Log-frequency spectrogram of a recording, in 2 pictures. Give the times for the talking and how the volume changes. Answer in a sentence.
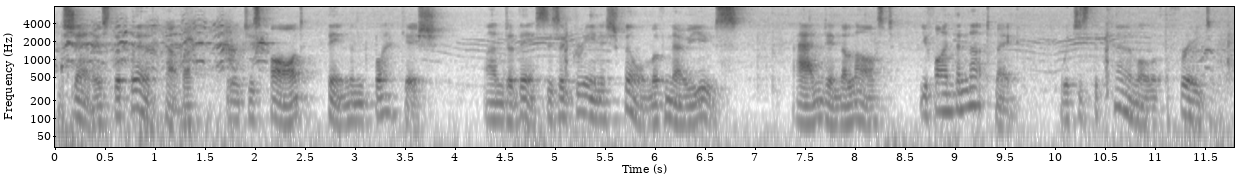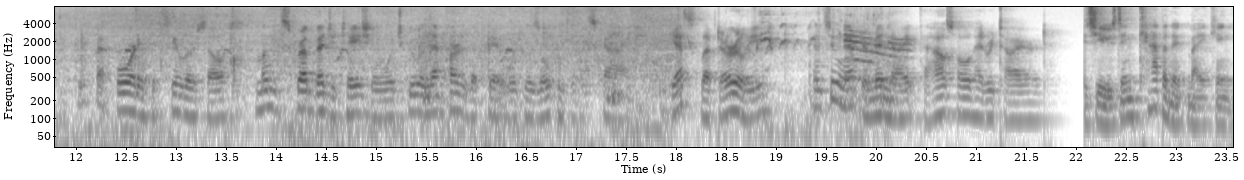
You can hear the talking from 0.0 to 23.5 s, at a steady volume.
